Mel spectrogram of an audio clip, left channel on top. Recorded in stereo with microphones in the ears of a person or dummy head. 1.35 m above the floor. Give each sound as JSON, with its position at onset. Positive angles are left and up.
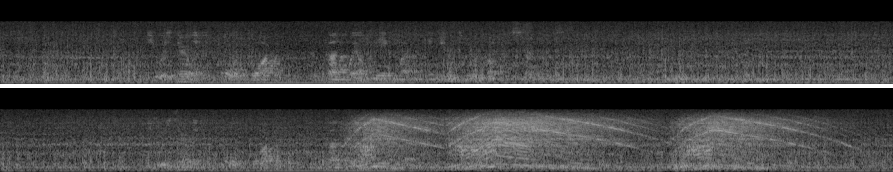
{"t": 1.5, "sound": "a man speaking", "side_deg": 10, "distance_m": 7.0}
